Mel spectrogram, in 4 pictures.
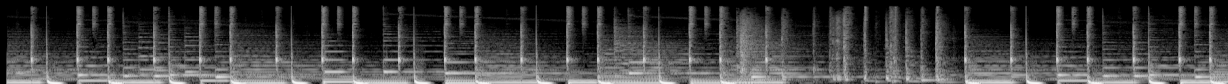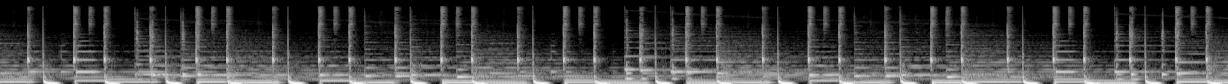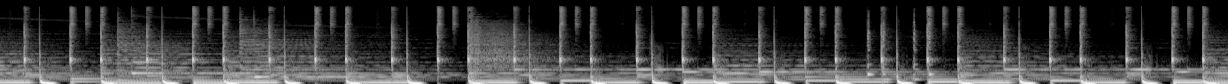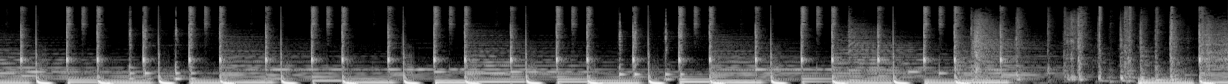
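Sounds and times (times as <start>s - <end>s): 
regular instrumental music: 0.0s - 49.1s.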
